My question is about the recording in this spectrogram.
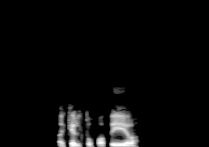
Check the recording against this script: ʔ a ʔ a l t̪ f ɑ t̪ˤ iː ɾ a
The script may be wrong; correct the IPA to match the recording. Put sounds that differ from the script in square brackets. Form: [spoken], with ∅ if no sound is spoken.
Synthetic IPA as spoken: ʔ a [k] a l t̪ f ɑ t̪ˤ iː ɾ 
